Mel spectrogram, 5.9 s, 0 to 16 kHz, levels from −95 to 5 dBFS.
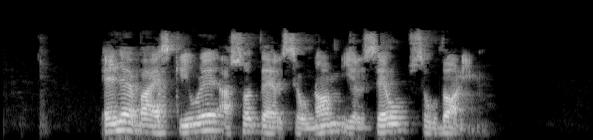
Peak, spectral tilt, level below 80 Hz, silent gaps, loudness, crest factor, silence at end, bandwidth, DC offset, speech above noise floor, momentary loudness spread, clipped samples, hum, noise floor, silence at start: -2 dBFS; -4 dB/octave; -60 dBFS; none; -17 LUFS; 18 dB; 1.2 s; 8 kHz; under 0.1%; 71 dB; 7 LU; under 0.1%; none; -88 dBFS; 1.05 s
